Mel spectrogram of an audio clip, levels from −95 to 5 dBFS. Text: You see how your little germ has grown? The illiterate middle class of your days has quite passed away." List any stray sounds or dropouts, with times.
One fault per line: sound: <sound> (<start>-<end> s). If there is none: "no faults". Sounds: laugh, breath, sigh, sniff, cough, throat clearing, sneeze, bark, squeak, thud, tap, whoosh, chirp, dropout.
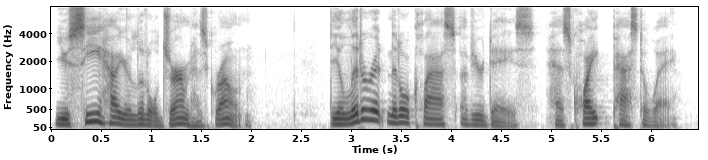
no faults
